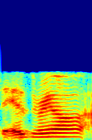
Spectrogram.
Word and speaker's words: Israel: It's Israel, I-S-R-A-E-L, and then my last name is Lopez.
